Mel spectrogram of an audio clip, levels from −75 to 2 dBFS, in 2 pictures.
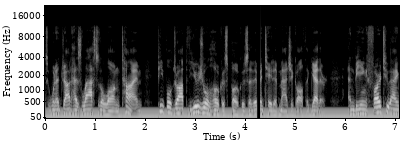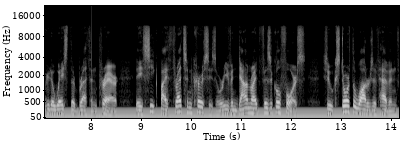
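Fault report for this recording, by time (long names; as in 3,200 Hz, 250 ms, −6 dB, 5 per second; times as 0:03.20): mains hum 50 Hz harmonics 5 −26 dBFS
0:00.68–0:00.69: drop-out 7.9 ms
0:04.23–0:04.29: drop-out 63 ms
0:08.00: click −13 dBFS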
